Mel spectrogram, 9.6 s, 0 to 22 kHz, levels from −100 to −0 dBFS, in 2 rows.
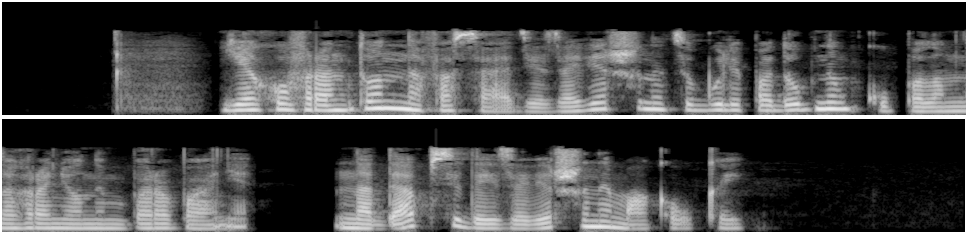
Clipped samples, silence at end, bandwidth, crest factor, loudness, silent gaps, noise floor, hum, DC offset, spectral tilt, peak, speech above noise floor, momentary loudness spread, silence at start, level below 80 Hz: under 0.1%; 1.1 s; 8.2 kHz; 20 dB; -18 LUFS; 6.33-6.49 s; under -90 dBFS; none; under 0.1%; -4 dB/octave; 0 dBFS; over 72 dB; 14 LU; 0.55 s; -58 dBFS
